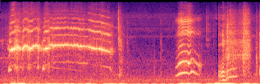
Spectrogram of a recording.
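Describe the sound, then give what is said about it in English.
Rooster crowing from a children's pull-string animal-sound toy: one long, strained crow of about two seconds, then several shorter babbling vocal bursts. “The rooster says,”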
